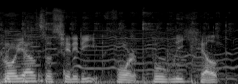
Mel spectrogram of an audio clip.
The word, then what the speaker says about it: Royal Society for Public Health: Claro que sí, Nico, pero no estuvo tan mal, en verdad. Es el Royal Society for Public Health.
